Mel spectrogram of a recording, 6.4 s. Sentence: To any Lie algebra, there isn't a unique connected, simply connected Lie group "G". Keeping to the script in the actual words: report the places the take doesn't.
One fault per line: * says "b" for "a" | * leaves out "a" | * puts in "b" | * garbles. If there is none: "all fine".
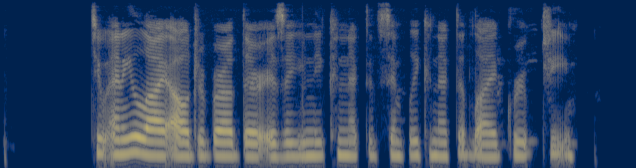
* says "is" for "isn't"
